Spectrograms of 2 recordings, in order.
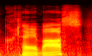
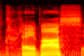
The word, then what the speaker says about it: Crevasse: Fanatics tt1 here on clas I believe I'm pronouncing that correctly it looks like crevice to me um but then someone's like no no no it's clas it's um I don't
